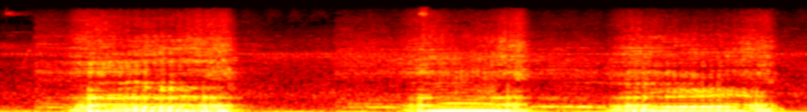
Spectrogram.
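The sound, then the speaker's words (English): A lion roars three times in a row, challenging two night wolves to fight him alone, each roar a deep, loud, drawn-out growl with short pauses between, unaccompanied by any talking. “What's up with the lion? What's he doing? He's challenging the night wolves to fight him alone.”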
